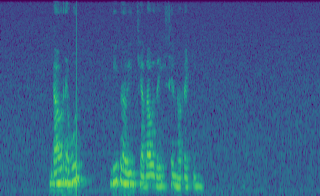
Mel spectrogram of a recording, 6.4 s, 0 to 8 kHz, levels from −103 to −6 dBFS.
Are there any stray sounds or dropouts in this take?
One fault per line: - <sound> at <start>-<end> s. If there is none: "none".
none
